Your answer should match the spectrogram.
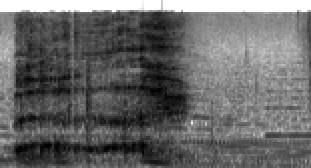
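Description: A man's single loud, gravelly burp lasting a little over a second, after gulping down a lot of mulled drink.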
